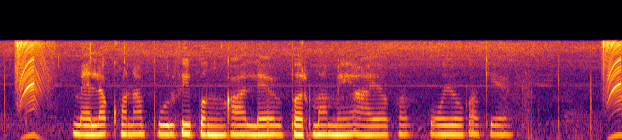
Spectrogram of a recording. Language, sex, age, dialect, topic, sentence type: Hindi, female, 18-24, Hindustani Malvi Khadi Boli, agriculture, statement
